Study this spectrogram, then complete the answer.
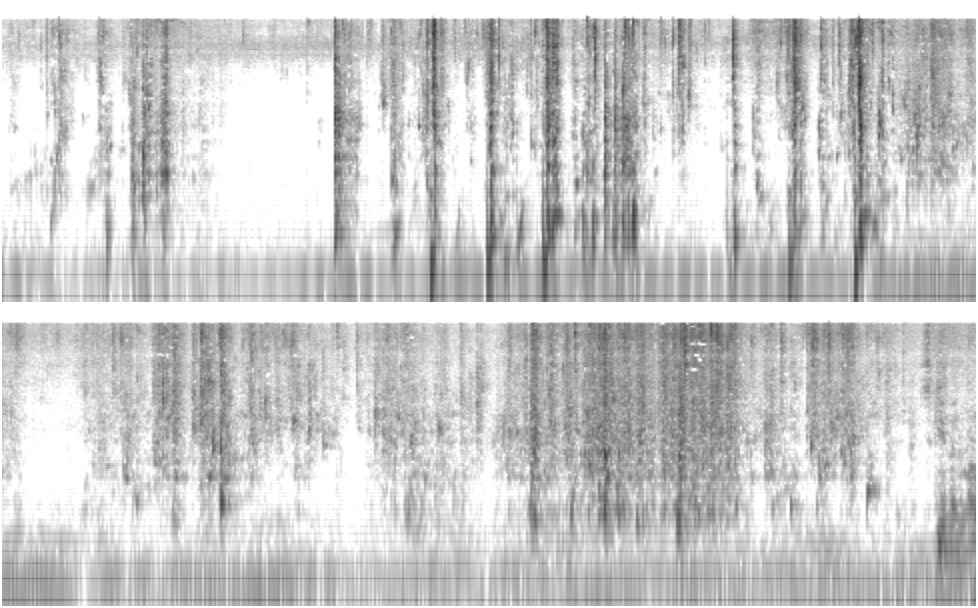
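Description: Water sprays and splashes hard as gold sluice mats are washed out in a tub, with irregular bursts of spattering and dripping over a steady low hum and scattered talk.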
